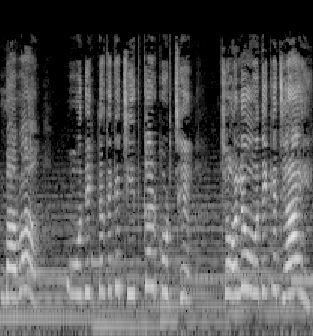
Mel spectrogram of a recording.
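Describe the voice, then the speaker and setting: A woman's voice: extremely high pitch, fairly even intonation, takes it slowly, sharp tone, faint music behind, full character voice. A woman playing a concerned young forest girl, a devoted daughter, in an audio drama. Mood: concerned, earnest. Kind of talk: Bengali audio drama acting.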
